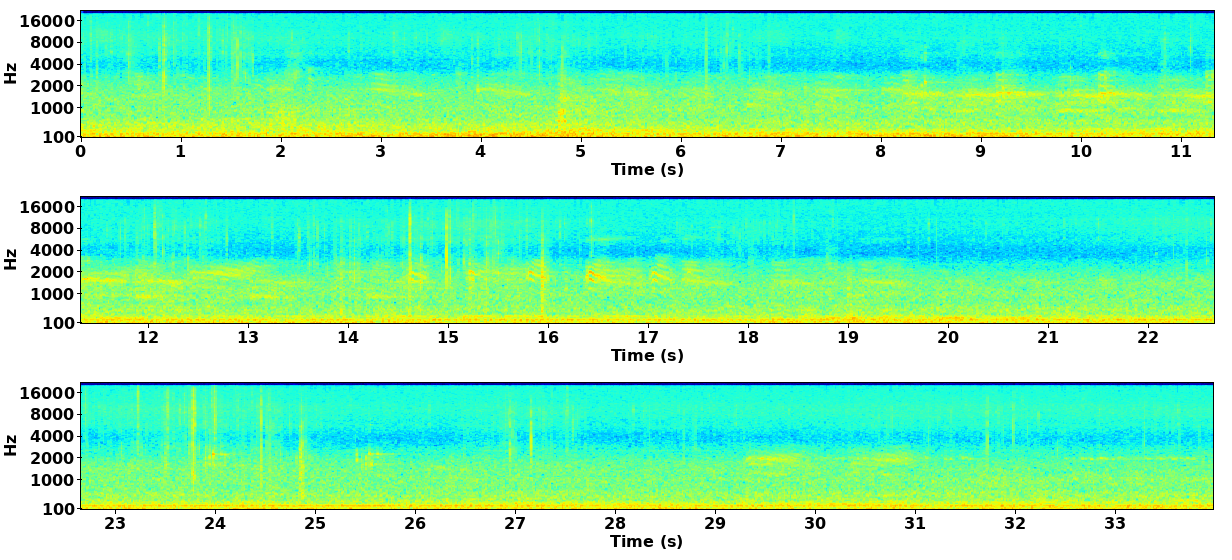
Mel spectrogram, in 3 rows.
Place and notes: berlin, plänterwald: spree - the city, the country & me: spree river bank
cracking ice of the frozen spree river, crows, distant sounds from the power station klingenberg, joggers and promenaders, a tree rustling in the wind
the city, the country & me: january 26, 2014
26 January 2014, 15:27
